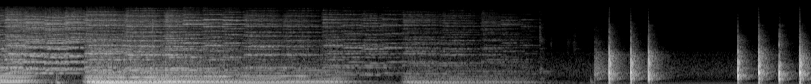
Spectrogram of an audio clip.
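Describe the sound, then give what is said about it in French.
Knocking on a bedroom door: two quick bursts of three sharp raps each, following a sustained musical passage that fades out beforehand. “On frappe à sa porte.”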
